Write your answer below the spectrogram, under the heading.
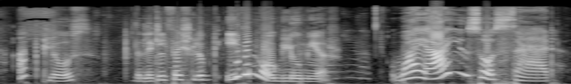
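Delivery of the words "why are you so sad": caring, concerned, high voice, very slow and drawn out. Dashy asks the gloomy little fish: concerned. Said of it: "Dashy asked with concern".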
